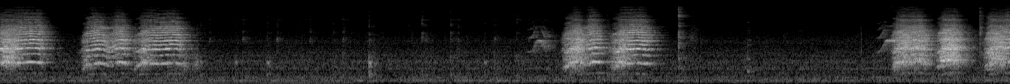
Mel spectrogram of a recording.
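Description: Parrot calling in three bouts of a few loud, high-pitched syllables each: about a second in, around six seconds in, and again near the end.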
